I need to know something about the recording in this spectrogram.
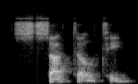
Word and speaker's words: subtlety: You don't pronounce the B. Subtlety.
